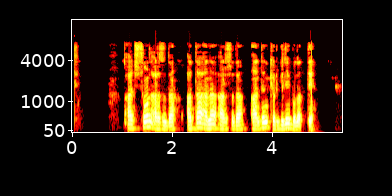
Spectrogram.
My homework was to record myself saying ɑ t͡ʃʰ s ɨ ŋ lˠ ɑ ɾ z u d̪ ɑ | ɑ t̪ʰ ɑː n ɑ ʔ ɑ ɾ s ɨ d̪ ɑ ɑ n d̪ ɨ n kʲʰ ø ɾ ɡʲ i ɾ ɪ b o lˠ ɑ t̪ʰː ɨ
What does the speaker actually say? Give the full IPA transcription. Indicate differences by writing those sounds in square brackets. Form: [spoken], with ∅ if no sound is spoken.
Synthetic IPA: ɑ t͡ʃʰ s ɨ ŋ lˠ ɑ ɾ z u d̪ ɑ | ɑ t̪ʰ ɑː n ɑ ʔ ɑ ɾ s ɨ d̪ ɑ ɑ n d̪ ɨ n kʲʰ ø ɾ ɡʲ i [l] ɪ b o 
